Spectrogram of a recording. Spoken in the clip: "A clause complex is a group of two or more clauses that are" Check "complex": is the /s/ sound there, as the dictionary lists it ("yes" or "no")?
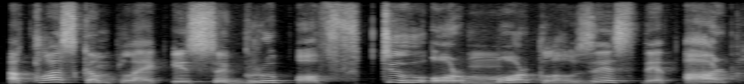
no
